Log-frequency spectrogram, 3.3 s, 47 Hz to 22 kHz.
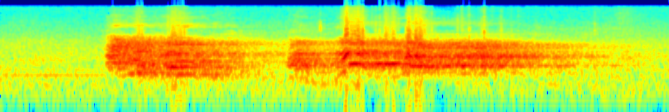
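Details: Dog barking at a dog lot, recorded 11/4/16: two long, loud, harsh barks, the second drawn out over more than a second, with faint clicks and background noise.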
